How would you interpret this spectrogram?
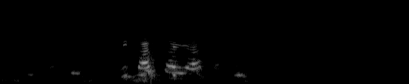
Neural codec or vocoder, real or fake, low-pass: none; real; 3.6 kHz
